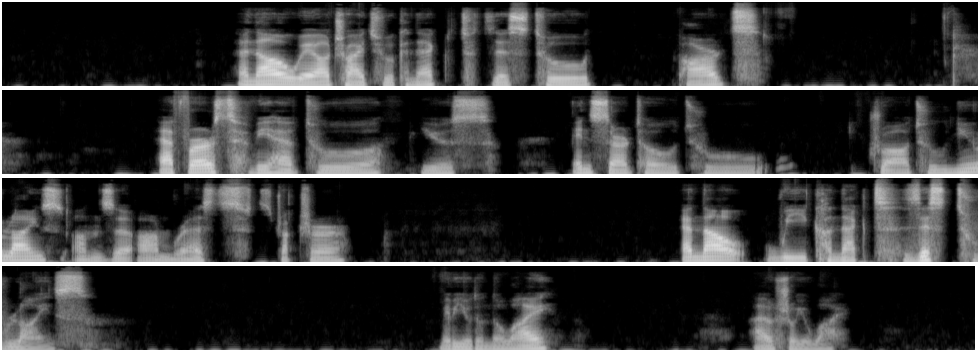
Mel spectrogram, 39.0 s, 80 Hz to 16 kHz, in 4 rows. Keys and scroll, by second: 32.5 Escape.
